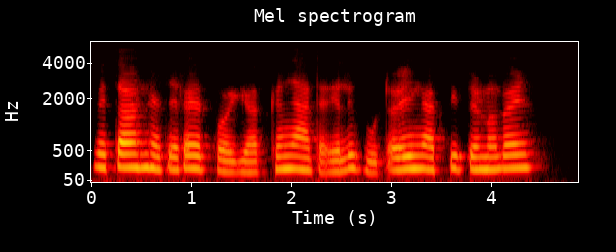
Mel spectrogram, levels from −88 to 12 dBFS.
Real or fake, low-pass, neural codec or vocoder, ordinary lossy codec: fake; 5.4 kHz; codec, 16 kHz, about 1 kbps, DyCAST, with the encoder's durations; none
